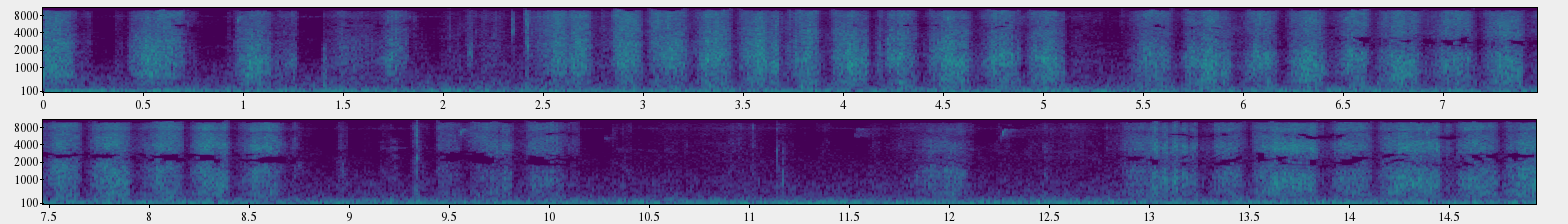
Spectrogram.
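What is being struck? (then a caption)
Woven fabric rug backing scrubbed with a plastic bristle brush. A handheld plastic bristle brush scrubs back and forth across the back of a small, wet, soapy, muddy woven fabric rug lying flat on pavement, while the other hand holds the rug in place. Steady, rhythmic rasping strokes repeat about twice a second, with a bright, wet hiss over a low rumble throughout.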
